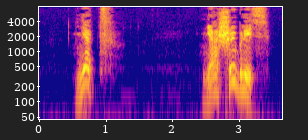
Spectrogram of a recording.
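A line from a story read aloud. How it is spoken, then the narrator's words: Loud, straining, exhausted. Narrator (Russian): Гарри произнес это громко, как только мог, собрав все оставшиеся силы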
